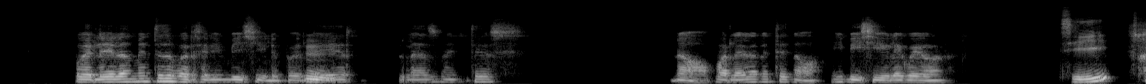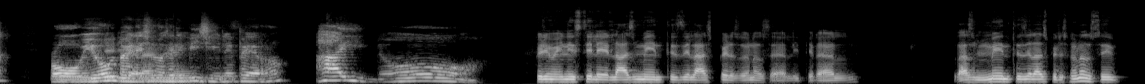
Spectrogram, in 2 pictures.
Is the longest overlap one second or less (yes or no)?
no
